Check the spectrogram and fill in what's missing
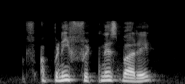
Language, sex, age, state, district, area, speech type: Punjabi, male, 30-45, Punjab, Mohali, urban, spontaneous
